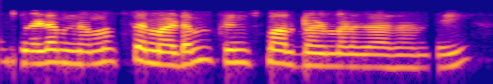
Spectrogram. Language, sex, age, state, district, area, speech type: Telugu, female, 30-45, Andhra Pradesh, Chittoor, rural, conversation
